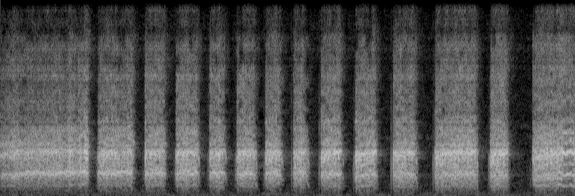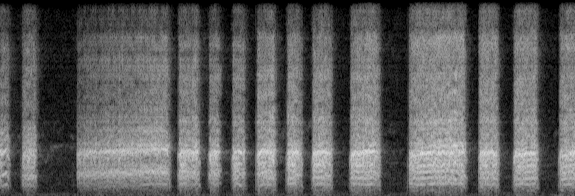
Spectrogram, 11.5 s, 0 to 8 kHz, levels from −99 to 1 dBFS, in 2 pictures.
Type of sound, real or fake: fake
